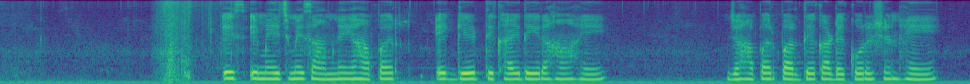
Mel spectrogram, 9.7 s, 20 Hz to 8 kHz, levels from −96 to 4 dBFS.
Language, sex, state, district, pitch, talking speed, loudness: Hindi, female, Rajasthan, Jaipur, 195 Hz, 110 wpm, -16 LUFS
